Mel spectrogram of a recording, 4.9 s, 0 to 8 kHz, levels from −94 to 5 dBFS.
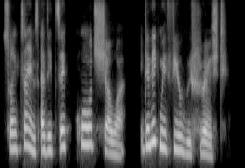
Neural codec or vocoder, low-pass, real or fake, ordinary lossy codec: codec, 16 kHz, 1 kbps, FreqCodec, larger model; none; fake; none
